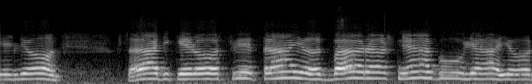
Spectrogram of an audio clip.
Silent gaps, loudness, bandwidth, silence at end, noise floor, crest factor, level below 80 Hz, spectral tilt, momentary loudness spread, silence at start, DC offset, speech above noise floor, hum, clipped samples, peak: none; -16 LUFS; 9.4 kHz; 0 s; -43 dBFS; 14 dB; -48 dBFS; -6 dB/octave; 8 LU; 0 s; under 0.1%; 28 dB; none; under 0.1%; 0 dBFS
